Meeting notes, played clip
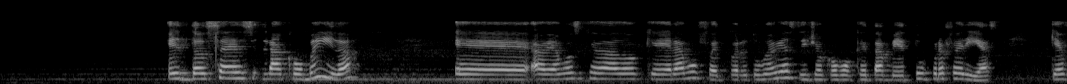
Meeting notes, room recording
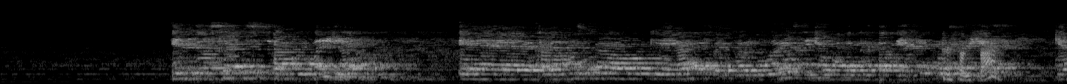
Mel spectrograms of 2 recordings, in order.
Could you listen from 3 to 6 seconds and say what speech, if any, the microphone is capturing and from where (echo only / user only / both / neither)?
echo only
